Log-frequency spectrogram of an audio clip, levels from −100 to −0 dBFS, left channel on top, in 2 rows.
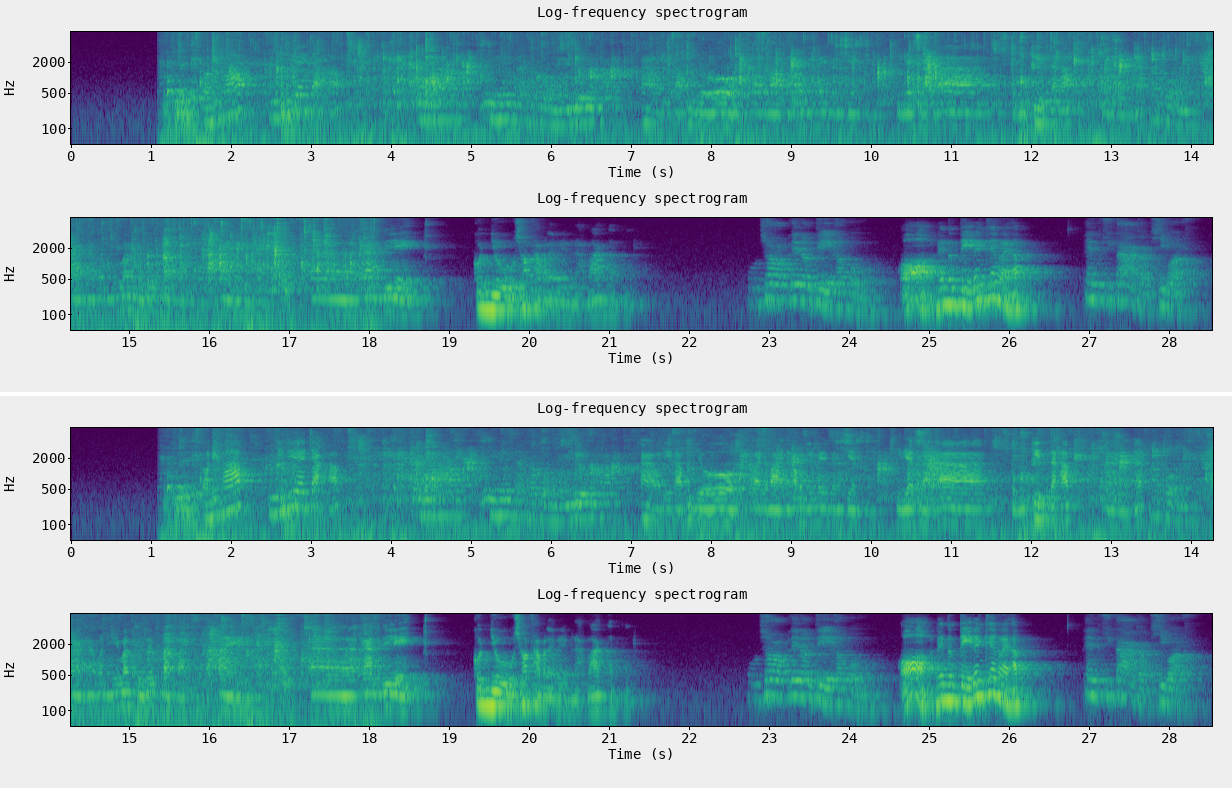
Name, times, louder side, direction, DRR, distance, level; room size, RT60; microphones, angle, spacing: sound 1, 1.1-18.1, left 2 dB, 40° left, 0.5 m, -34 dB
voice 1, 1.6-2.2 2.5-3.4 7.1-11.5 11.8-12.6 12.9-13.4 14.2-17.0 17.2-18.5 19.3-21.3 24.6-26.2, right 4 dB, 80° right, 8 dB, 0.3 m, -29 dB
voice 2, 4.3-6.8 13.5-13.9 22.7-24.3 26.9-28.2, right 1 dB, 35° right, -11 dB, 0.8 m, -37 dB
4.2 x 2.5 x 2.5 m, 1.1 s
head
